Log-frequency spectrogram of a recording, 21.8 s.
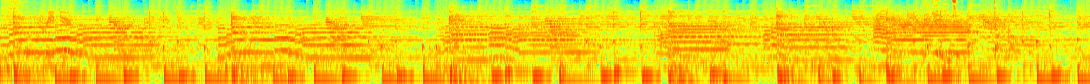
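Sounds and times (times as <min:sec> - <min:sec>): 
western music loop: 0:00.0 - 0:21.7.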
